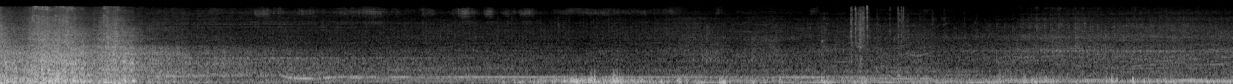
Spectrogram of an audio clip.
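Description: A Transport for Wales Class 175 diesel multiple unit passes over the level crossing, its rumble dying away within the first second or so. About three seconds in, a steady hum starts and runs for about five seconds as the crossing barriers rise. Road vehicles then start to move over the crossing.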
